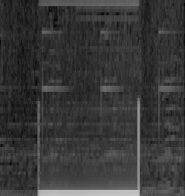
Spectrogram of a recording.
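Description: One steady, mid-pitched telephone ringback tone sounds for about a second, beginning and ending with faint clicks, then silence, as Radio Ognjišče calls a listener from near Kranj and waits for the call to be answered.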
